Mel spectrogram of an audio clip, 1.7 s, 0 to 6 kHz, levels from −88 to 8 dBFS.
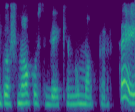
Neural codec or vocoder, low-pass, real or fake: vocoder, 44.1 kHz, 128 mel bands every 256 samples, BigVGAN v2; 5.4 kHz; fake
